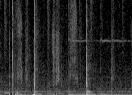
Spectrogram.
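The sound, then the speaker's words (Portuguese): Tarot cards are unfolded and handled during an astrology reading, with two crisp snaps among soft papery shuffling and rustling. “Portanto, comecemos então pelo carneiro. Uh, ah, Deixei-me cá desdobrar as cartas.”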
